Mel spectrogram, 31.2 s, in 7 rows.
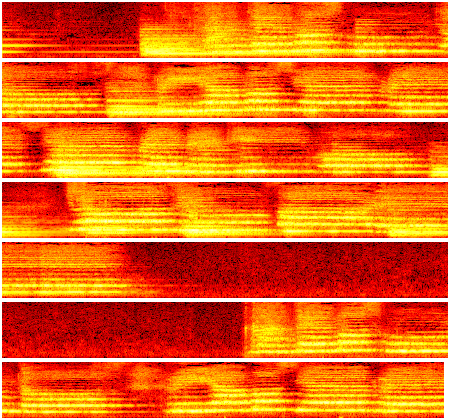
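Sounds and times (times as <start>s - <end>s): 
people singing together as an exercise: 1.5s - 19.3s, 24.7s - 31.1s.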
